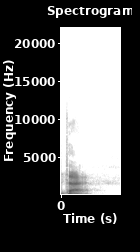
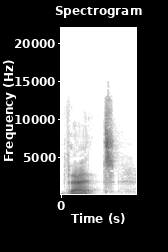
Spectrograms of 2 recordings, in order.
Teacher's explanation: Now, when I speak, because I'm from London, I don't pronounce the T. · Shown in: first take · I say that.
